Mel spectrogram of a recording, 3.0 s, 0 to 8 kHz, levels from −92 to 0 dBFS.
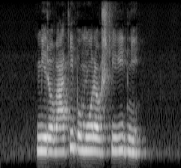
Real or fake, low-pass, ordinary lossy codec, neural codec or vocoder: fake; none; none; codec, 16 kHz, 8 kbps, FunCodec, trained on Chinese and English, 25 frames a second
